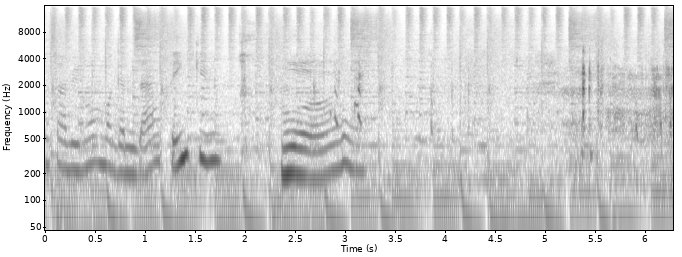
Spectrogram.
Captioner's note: laughing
